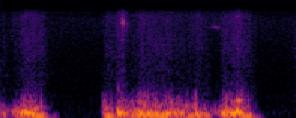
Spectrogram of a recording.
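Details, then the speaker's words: A long, low-pitched rumble between beats as the atrium pushes harder to force blood into the ventricle; the murmur of mitral stenosis. "va la aurícula va a ejercer mayor fuerza, mayor presión para tratar de inyectarlo hacia el ventrículo y eso también va a generar el soplo."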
